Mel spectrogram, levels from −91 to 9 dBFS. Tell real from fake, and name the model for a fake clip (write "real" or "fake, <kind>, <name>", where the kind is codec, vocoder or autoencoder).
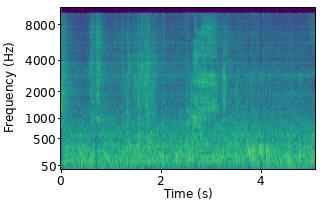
fake, vocoder, WaveNeXt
